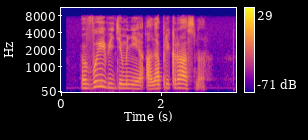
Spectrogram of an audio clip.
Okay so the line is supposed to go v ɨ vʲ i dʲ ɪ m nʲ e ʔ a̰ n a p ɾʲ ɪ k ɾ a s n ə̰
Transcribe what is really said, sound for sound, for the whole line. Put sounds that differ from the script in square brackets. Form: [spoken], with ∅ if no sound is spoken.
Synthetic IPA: v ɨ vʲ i dʲ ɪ m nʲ e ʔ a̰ n a p ɾʲ ɪ k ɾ a s n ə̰

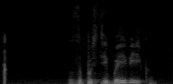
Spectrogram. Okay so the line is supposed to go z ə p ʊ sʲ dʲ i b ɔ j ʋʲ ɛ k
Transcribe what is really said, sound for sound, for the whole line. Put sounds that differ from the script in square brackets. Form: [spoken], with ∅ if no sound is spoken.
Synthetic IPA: z [ɐ] p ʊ sʲ [tʲ] i b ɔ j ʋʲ [i] k

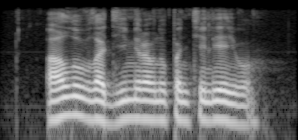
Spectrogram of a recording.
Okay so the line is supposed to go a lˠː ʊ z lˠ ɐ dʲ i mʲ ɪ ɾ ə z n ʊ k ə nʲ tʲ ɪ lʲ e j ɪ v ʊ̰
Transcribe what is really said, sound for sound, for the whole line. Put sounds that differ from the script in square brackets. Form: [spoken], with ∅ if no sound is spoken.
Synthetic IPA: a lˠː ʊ [v] lˠ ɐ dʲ i mʲ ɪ ɾ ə [v] n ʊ [p] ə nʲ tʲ ɪ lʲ e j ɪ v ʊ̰

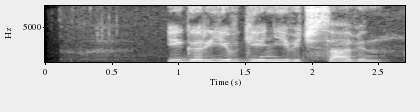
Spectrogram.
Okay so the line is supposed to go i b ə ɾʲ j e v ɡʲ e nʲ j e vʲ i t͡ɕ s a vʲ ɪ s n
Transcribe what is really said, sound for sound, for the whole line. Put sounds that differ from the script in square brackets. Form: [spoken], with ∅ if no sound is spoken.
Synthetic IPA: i [ɡ] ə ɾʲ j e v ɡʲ e nʲ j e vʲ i t͡ɕ s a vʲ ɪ [∅] n

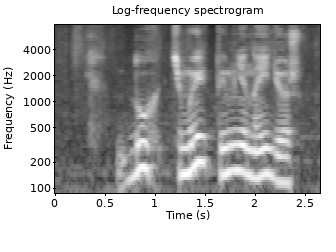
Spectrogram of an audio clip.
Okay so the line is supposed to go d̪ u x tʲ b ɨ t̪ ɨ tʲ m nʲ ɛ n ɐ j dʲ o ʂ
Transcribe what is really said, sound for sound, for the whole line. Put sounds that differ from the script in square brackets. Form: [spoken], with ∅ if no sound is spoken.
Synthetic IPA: d̪ u x tʲ [m] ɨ t̪ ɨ [∅] m nʲ ɛ n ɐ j dʲ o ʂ

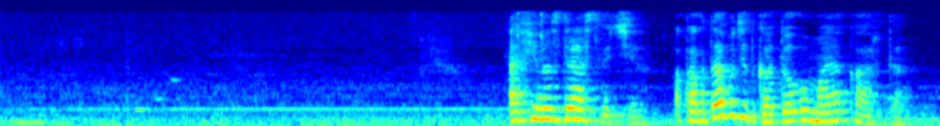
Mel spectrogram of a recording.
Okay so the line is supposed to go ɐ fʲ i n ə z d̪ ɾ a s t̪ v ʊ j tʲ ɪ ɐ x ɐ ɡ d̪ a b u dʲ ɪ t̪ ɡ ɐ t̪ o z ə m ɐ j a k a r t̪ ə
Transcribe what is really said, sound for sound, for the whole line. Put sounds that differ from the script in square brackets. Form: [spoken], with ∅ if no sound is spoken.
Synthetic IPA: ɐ fʲ i n ə z d̪ ɾ a s t̪ v ʊ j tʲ ɪ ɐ [k] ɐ ɡ d̪ a b u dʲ ɪ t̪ ɡ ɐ t̪ o [v] ə m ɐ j a k a r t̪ ə

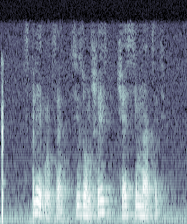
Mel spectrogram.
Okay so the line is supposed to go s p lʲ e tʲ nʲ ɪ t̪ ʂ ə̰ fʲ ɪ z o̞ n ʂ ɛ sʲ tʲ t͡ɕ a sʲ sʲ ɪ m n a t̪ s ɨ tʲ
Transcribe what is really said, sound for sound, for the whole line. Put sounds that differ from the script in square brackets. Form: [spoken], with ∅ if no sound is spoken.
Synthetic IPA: s p lʲ e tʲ nʲ ɪ t̪ [s] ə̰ [sʲ] ɪ z o̞ n ʂ ɛ sʲ tʲ t͡ɕ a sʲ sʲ ɪ m n a t̪ s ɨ tʲ

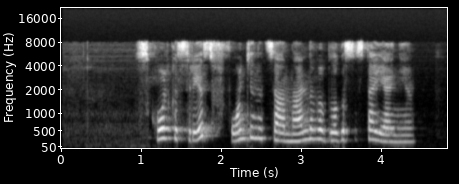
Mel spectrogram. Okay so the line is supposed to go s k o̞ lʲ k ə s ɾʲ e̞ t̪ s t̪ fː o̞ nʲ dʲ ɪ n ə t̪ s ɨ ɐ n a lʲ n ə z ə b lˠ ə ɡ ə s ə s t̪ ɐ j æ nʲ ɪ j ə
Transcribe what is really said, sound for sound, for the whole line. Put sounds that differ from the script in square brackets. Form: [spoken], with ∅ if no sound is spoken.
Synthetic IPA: s k o̞ lʲ k ə s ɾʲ e̞ t̪ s t̪ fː o̞ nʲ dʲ ɪ n ə t̪ s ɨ ɐ n a lʲ n ə [v] ə b lˠ ə ɡ ə s ə s t̪ ɐ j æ nʲ ɪ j ə

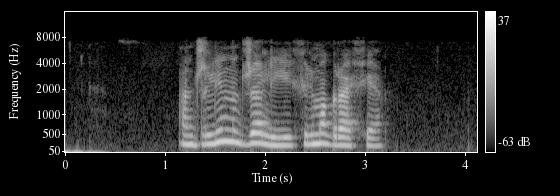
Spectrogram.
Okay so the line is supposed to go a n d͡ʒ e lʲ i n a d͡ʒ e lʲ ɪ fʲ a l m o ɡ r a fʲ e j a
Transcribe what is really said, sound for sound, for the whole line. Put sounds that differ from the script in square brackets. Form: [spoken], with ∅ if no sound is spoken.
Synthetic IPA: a n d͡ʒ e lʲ i n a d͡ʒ [a] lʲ [i] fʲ [i] l m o ɡ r a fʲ [i] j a

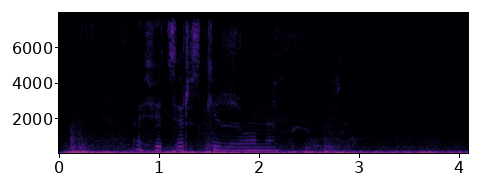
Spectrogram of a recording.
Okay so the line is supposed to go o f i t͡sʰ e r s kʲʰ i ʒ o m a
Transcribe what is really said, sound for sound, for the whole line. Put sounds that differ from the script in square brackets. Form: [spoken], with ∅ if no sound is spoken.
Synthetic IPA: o f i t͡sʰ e r s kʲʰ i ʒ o [n] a

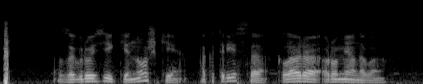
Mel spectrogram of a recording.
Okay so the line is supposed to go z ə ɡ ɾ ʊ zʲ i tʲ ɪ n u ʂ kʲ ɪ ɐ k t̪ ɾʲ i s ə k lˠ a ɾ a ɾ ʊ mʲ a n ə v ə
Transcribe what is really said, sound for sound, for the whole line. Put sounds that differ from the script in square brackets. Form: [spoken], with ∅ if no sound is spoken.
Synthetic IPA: z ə ɡ ɾ ʊ zʲ i [kʲ] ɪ n [o] ʂ kʲ ɪ ɐ k t̪ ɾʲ i s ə k lˠ a ɾ [ə] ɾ ʊ mʲ a n ə v ə

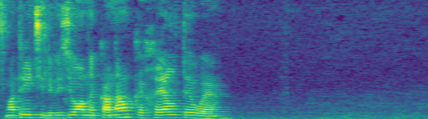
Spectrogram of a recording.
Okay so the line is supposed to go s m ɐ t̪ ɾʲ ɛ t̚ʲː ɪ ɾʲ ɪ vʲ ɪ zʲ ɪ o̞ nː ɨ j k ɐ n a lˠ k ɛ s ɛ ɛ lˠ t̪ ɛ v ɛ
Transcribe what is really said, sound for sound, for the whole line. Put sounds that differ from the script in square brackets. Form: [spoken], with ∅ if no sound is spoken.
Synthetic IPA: s m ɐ t̪ ɾʲ [e] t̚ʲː ɪ [lʲ] ɪ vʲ ɪ zʲ ɪ o̞ nː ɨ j k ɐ n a lˠ k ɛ [x] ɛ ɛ lˠ t̪ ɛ v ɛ

